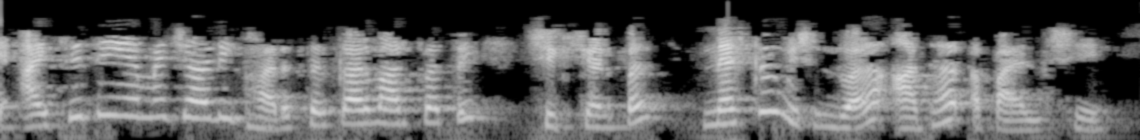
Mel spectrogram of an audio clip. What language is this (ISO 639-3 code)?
guj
